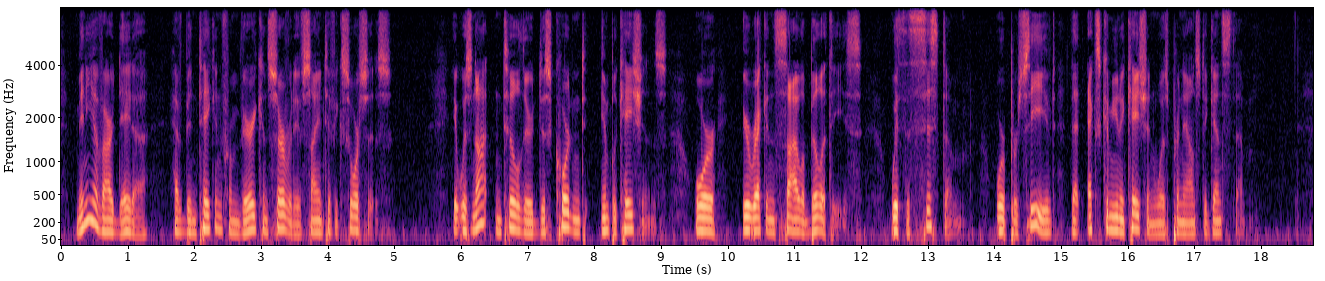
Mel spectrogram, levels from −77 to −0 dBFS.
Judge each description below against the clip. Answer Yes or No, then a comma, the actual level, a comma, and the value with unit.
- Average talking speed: No, slow, 100 wpm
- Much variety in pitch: No, average, 3.7 semitones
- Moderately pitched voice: No, low, 115 Hz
